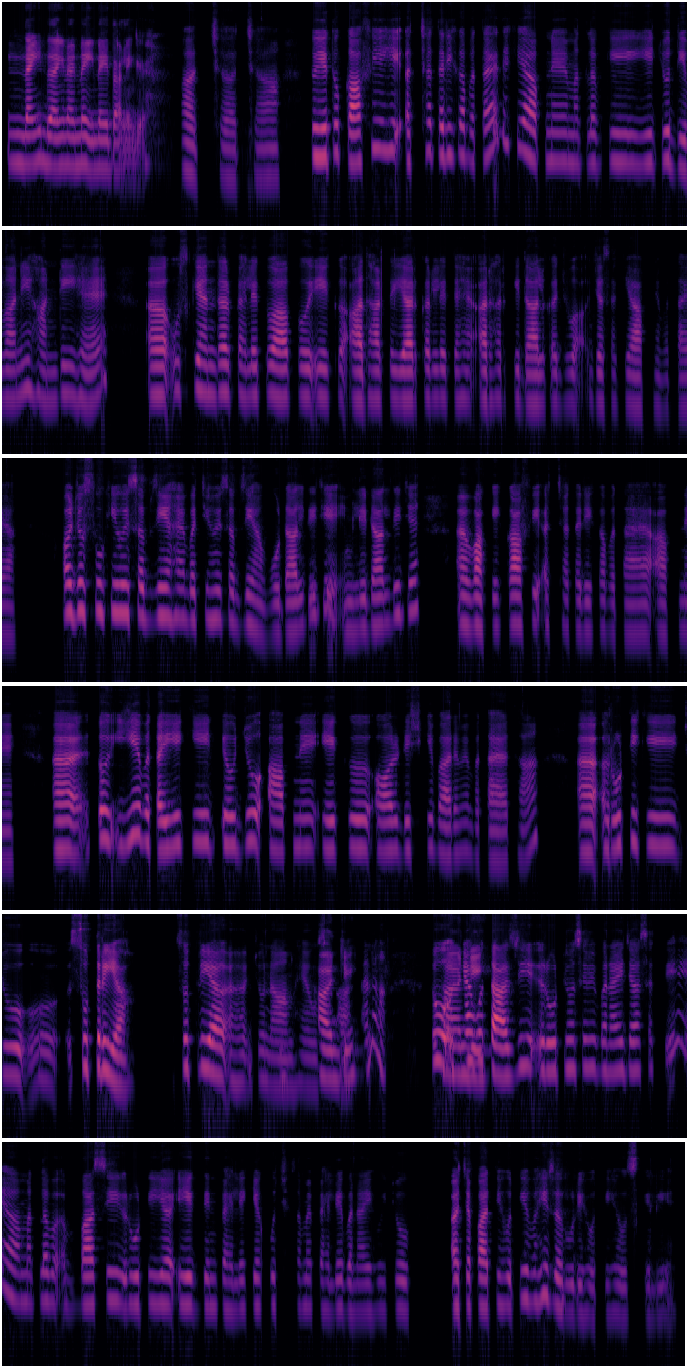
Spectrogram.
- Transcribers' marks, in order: tapping; in English: "डिश"; other background noise
- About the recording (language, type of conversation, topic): Hindi, podcast, त्योहारों में बचा हुआ खाना आप कैसे उपयोग में लाते हैं?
